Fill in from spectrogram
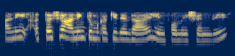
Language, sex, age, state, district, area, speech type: Goan Konkani, female, 30-45, Goa, Tiswadi, rural, conversation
